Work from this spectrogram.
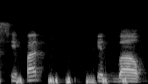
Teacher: huruf kho ini enggak punya sifat itbaq. Dia punya sifat apa? Infitah. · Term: sifat infitah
